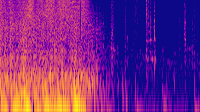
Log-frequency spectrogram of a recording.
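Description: Gunfire rings out in a video game.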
